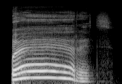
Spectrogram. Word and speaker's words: перець: рець запишемо два склади визначимо наголос перець збільшую силу голосу ми виділяємо перший склад наголос падає на голосний е слові шість букв проаналізуємо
